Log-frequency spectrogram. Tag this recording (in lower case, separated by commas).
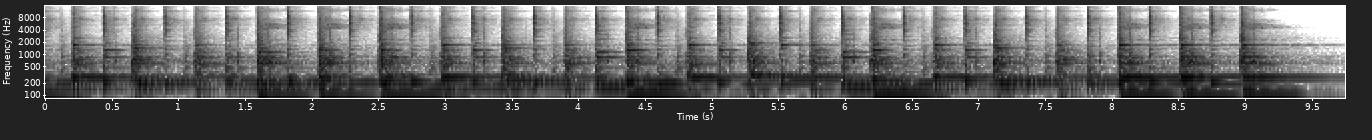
music, wood block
